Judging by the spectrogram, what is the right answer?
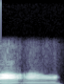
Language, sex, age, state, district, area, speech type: Assamese, male, 18-30, Assam, Majuli, urban, conversation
